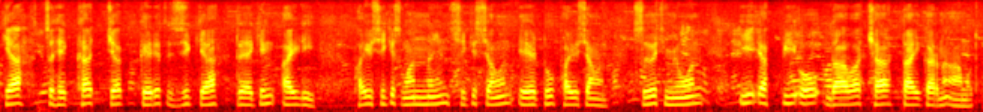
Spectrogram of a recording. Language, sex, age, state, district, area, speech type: Kashmiri, male, 18-30, Jammu and Kashmir, Kulgam, rural, read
